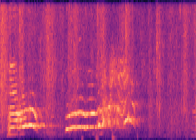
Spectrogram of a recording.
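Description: Young children squealing with excitement: two long, high-pitched squeals, the second rising and falling.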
